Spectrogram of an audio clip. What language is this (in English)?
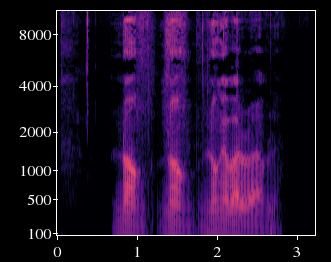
Galician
